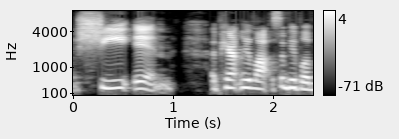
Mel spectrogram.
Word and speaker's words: Shein: And when I Googled it from their Twitter account, they said it was like Shein.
